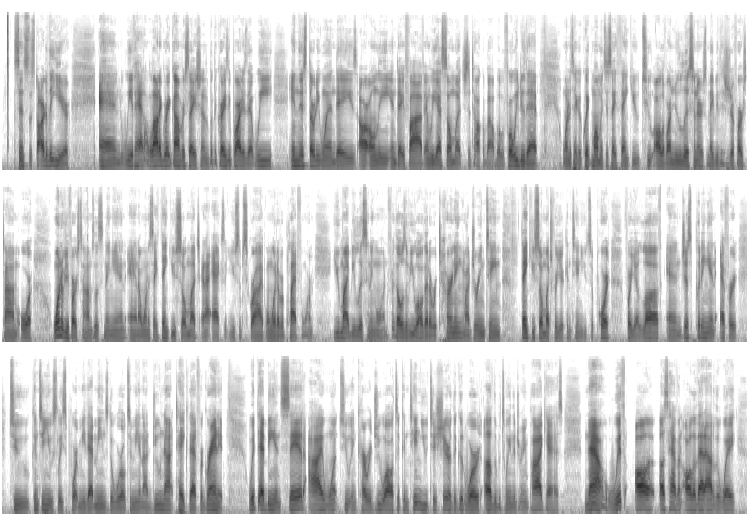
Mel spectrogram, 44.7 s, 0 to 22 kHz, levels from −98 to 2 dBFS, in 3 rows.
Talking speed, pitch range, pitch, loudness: 240 wpm, 105-120 Hz, 110 Hz, -33 LUFS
